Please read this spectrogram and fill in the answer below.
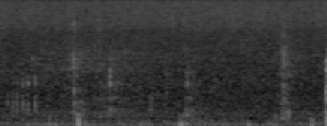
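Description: Quiet room tone: a faint steady low hum with a few soft clicks.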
